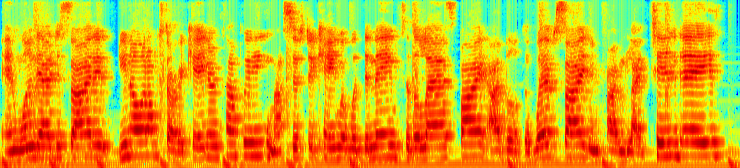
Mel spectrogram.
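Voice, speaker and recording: A woman's voice: medium pitch, fast, hardly any pauses, soft background music. A woman chef chatting casually and with humor about her cooking. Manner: chatty, warm-humored, fillers like "you know". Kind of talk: casual chat.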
